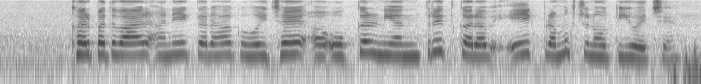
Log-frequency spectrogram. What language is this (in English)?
Maithili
